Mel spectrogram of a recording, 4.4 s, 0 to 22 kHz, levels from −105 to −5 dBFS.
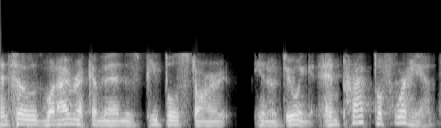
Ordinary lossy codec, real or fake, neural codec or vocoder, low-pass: AAC, 16 kbps; real; none; 7.2 kHz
